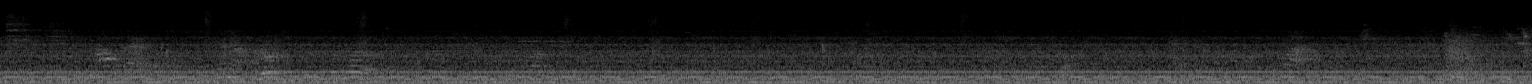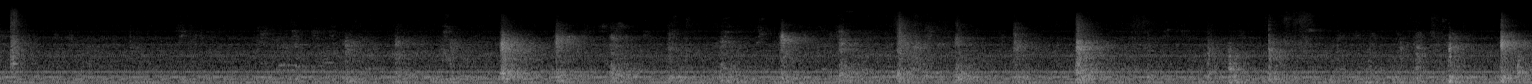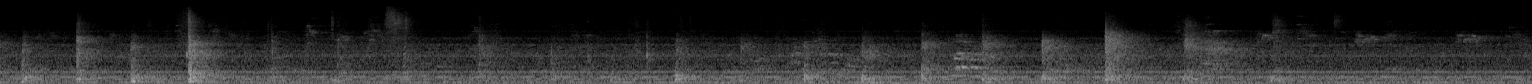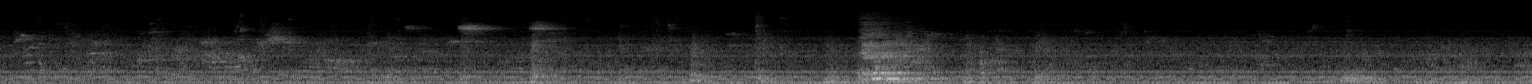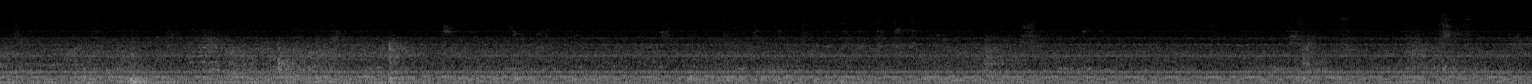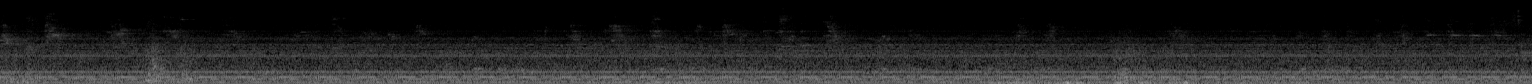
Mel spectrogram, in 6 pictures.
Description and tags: Soundscape from around my apartment during the scorching-hot summer months in Nantong, Jiangsu, China.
